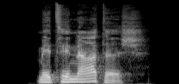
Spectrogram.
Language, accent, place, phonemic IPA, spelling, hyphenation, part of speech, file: German, Germany, Berlin, /mɛt͡seˈnaːtɪʃ/, mäzenatisch, mä‧ze‧na‧tisch, adjective, De-mäzenatisch.ogg
- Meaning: patronly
